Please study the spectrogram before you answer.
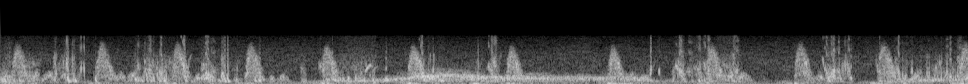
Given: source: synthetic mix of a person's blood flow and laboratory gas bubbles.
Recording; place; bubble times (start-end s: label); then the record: Doppler ultrasound of blood flow; subclavian vein
0.00-0.42 s: bubbles
0.53-0.87 s: bubbles
0.92-1.01 s: bubbles
1.28-1.93 s: bubbles
1.99-2.66 s: bubbles
3.00-3.08 s: bubbles
3.17-3.79 s: bubbles
3.83-3.90 s: bubbles
4.17-4.47 s: bubbles
4.72-5.03 s: bubbles
6.45-6.63 s: bubbles
6.71-7.44 s: bubbles
8.20-8.56 s: bubbles
8.75-8.85 s: bubbles
8.90-9.69 s: bubbles
From the record:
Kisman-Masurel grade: 332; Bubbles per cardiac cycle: rolling drumbeat, 9 or more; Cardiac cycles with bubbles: 50 to 99%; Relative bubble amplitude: moderate (0.250 to 0.450); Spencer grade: 3 (all of the cardiac periods contain showers or single bubble signals, but not dominating or overriding the cardiac motion signals); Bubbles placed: anywhere in the cardiac cycle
